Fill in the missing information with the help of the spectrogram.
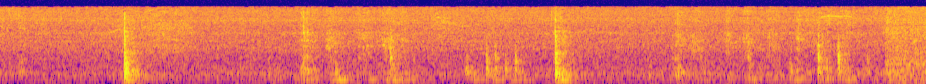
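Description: Faint taps and light scraping of a pencil marking a chipboard panel along a folding rule, with two sharper taps about a second in and just after four seconds.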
